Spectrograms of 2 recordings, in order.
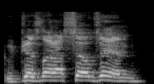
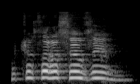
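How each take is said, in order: First: Raised voice into the hall; calling out. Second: High, loud Nami calling out; high girl voice calling. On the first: Player character calls into the mansion, raised voice. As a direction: call out an apology. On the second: Nami calls into the empty mansion, high girl voice. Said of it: "Nami also shouted out". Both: Acted.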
